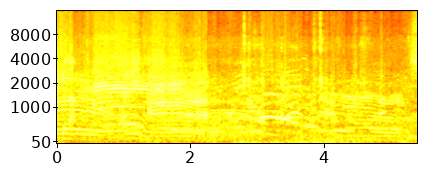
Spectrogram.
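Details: Sahiwal bull at a Mymensingh cattle market, Bangladesh, giving several loud wavering moos, some rising and falling, amid talking buyers and market noise.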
